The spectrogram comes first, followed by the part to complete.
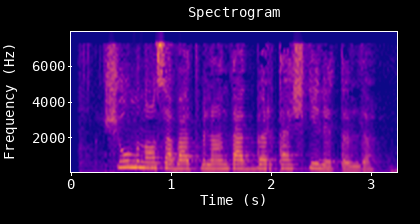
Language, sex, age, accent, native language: Uzbek, female, 18-24, Navoiy, Uzbek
